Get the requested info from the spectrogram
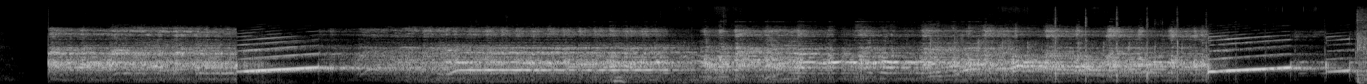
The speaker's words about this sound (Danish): vi har et lydklip, nu siger du moral og optimisme, øh, hvor politi og brandvæsen øh, de kører rundt i gaderne og spiller en, øh, en 80'er-klassiker. Lad os lige prøve at høre det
